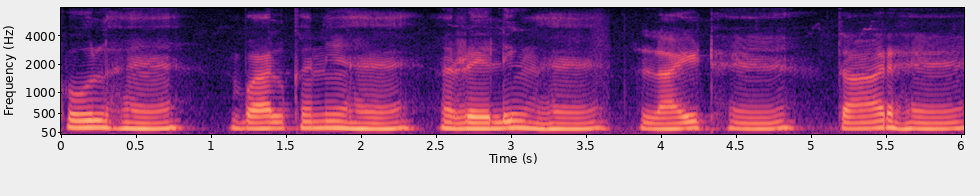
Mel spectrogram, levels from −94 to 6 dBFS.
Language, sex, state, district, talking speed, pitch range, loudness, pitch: Chhattisgarhi, male, Chhattisgarh, Balrampur, 100 wpm, 140-155 Hz, -16 LUFS, 145 Hz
